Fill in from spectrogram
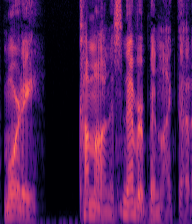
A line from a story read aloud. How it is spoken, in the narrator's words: I said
